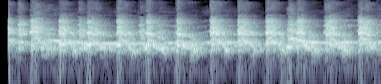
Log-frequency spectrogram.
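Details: Two Border Terriers and a Jack Russell/Pug cross howling together to welcome their owners home, overlapping wavering howls pulsing about twice a second with yelping barks mixed in.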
